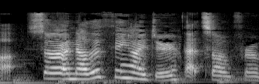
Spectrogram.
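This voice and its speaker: A woman speaks with an Australian accent. Faint music plays in the background. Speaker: lifestyle vlogger. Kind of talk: casual talk to camera. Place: home room. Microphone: webcam.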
